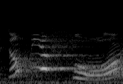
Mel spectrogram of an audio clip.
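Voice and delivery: loud, high, slow exclamation; exasperated advice, called out; scolding the television. Acted. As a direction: scold with drawn-out emphasis. Scolding a soap opera character.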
